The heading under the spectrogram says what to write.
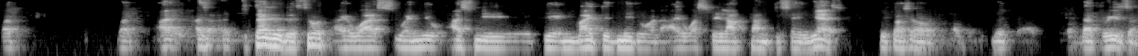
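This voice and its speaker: A man's somewhat breathy, fairly low voice with fairly even intonation and long, frequent pauses. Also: fairly slow pace. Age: 70s. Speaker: civic organization member. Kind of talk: interview. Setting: video call. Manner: halting.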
